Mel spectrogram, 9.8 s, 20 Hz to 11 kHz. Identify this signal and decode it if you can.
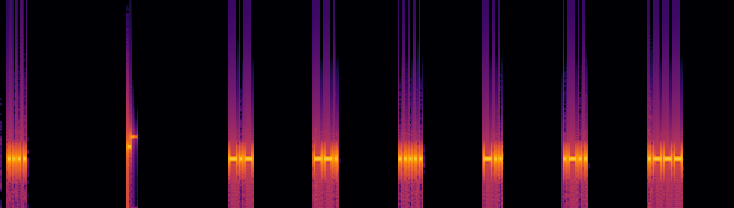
Morse code, heard as a keyed tone, about 36 wpm, spaced as for 10 wpm, 700 Hz. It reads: H KG5DLJ
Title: USA Call Signs - 8x Character Spacing - 35wpm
